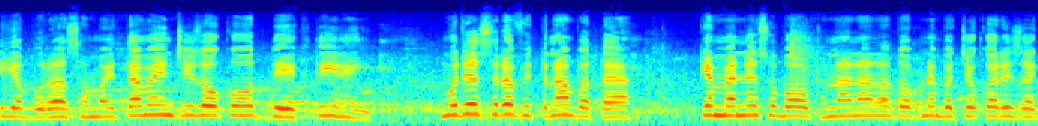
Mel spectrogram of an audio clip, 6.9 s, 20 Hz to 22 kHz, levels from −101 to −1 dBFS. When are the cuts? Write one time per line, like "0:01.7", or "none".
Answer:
none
